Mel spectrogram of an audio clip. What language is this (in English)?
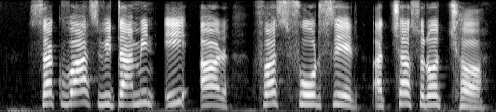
Magahi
